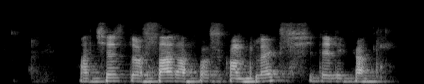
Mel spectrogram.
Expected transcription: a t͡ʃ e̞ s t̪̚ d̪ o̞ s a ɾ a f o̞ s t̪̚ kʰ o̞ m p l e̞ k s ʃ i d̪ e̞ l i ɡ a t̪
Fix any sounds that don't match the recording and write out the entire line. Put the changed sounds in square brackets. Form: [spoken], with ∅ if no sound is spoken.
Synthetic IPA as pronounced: a t͡ʃ e̞ s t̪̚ d̪ o̞ s a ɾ a f o̞ s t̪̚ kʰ o̞ m p l e̞ k s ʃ i d̪ e̞ l i [k] a t̪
